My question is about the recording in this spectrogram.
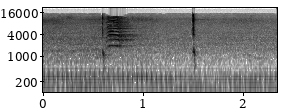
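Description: Greater coucal giving a low, steady, rapidly pulsing call, with a short squeak about two-thirds of a second in and a sharp tick at about a second and a half.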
